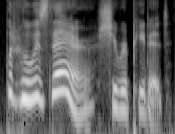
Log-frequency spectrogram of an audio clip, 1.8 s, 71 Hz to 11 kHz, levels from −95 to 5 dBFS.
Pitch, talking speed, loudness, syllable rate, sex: 240 Hz, 205 wpm, -17 LUFS, 5.7 syllables/s, female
